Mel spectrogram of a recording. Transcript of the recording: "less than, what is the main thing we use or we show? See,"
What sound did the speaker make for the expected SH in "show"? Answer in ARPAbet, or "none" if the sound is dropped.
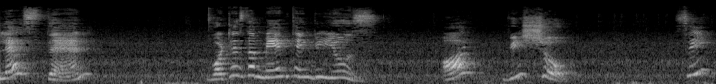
SH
